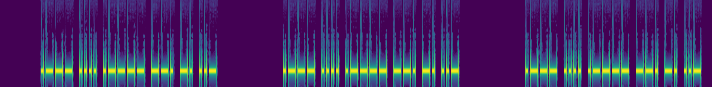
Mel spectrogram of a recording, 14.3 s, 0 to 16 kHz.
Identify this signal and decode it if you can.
Morse code, heard as a keyed tone, about 25 wpm, 700 Hz. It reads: JH1GNU JH1GNU JH1GNU
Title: Call Signs Repeated 2x - 25wpm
